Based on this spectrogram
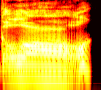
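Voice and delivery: lightly voiced demon, low and smug; a hint of a gloating demon. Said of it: "just hear a demon voice go like".

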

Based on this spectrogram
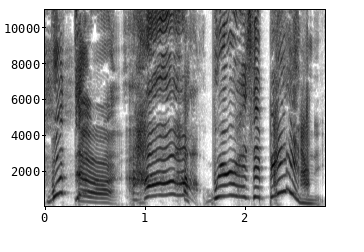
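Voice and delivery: high shouted mock alarm; imitating a startled shriek; mock shock. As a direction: shriek it in pretend horror. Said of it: "when you're like".

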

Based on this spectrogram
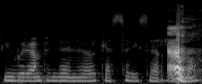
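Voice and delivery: ordinary delivery

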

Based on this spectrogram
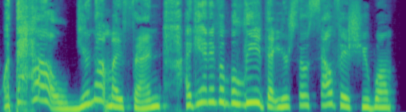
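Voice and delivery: hurt, incredulous blow-up, acted; mock outrage. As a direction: act the offended friend. Acted outraged friend's reaction.

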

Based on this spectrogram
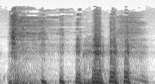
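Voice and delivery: high, loud chuckle; amused laugh. Real, not acted. Podcaster laughing after admitting possible hypocrisy, amused laugh.

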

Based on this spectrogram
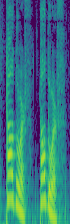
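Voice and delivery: put-on high, chirpy children's chorus voice; excited little kids. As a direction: squeal like tiny excited kids. Kids crowd around.

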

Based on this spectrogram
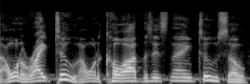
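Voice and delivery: ordinary talk, nothing marked

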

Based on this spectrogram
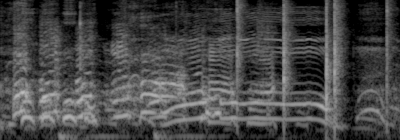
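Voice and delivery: long high-pitched burst of laughter; loud laugh. Real, not acted. Laughs at own retold line. (甲高く長い大笑い)

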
